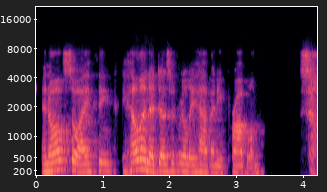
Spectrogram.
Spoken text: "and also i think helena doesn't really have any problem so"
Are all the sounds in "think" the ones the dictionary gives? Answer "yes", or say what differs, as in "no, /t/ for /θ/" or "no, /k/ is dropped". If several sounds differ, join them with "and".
yes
